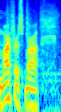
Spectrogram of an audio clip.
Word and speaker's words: Murfreesboro: some priorities for the city of Murfreesboro, and one of the things was to develop the city brand.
